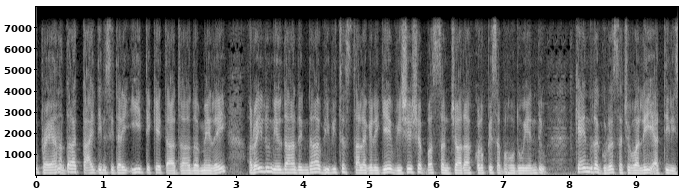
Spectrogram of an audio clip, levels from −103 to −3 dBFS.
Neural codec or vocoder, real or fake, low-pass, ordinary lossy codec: codec, 16 kHz, 0.4 kbps, LongCat-Audio-Codec; fake; 7.2 kHz; none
